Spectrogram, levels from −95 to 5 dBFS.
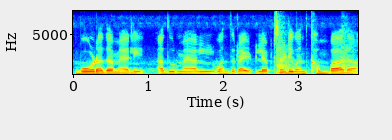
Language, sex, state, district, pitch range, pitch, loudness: Kannada, female, Karnataka, Bidar, 190-205 Hz, 200 Hz, -16 LUFS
